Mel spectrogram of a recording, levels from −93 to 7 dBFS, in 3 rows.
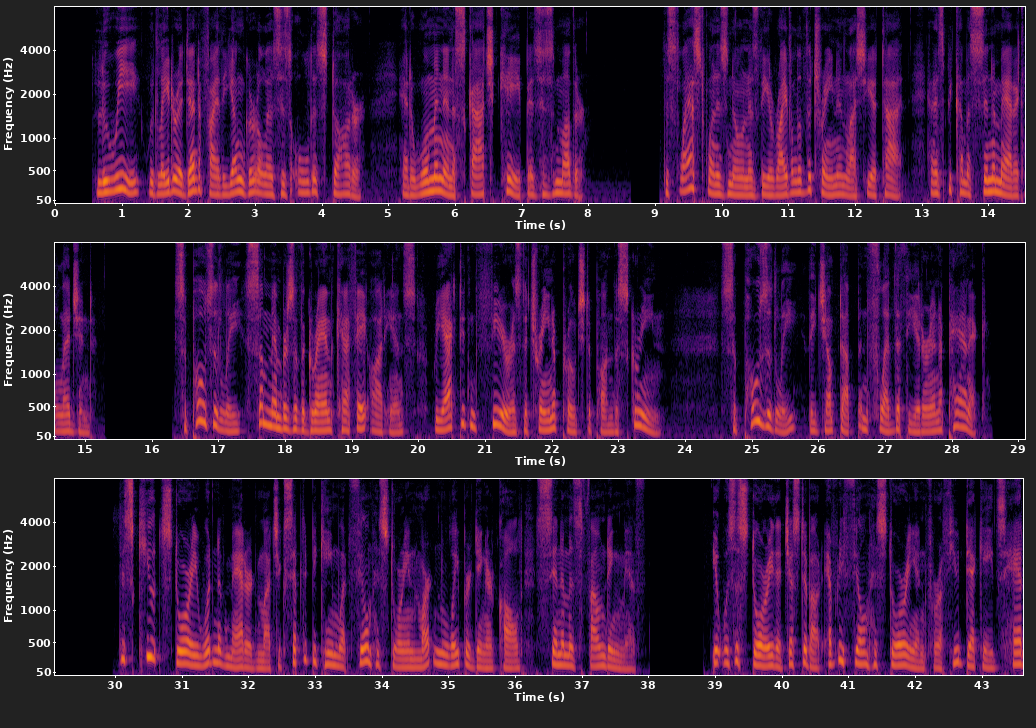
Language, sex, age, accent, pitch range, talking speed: English, male, 50-69, American, 120-175 Hz, 145 wpm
